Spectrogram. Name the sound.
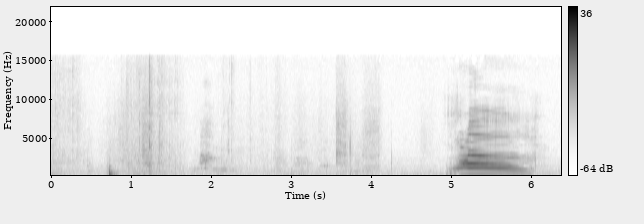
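cat meowing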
